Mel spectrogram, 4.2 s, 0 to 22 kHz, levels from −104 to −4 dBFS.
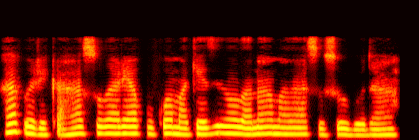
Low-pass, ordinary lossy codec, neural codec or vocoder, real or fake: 7.2 kHz; none; codec, 16 kHz in and 24 kHz out, 1 kbps, XY-Tokenizer; fake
